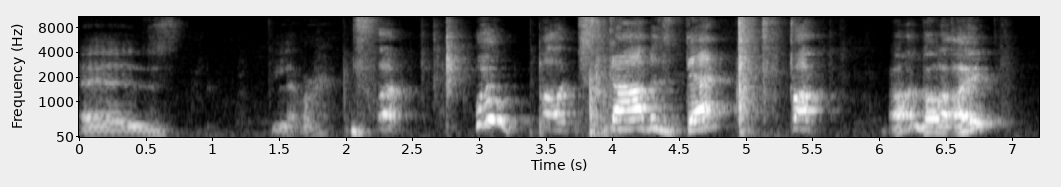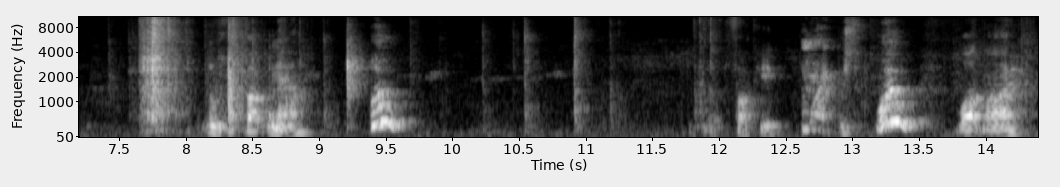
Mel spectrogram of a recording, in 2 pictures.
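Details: Adult man with Tourette syndrome, a neurological disorder, with real, unedited involuntary vocal tics including vulgar language; Tourette syndrome (vocal tics).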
